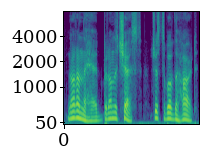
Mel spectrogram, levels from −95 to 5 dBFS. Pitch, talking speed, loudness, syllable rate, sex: 135 Hz, 265 wpm, -17 LUFS, 5.9 syllables/s, male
